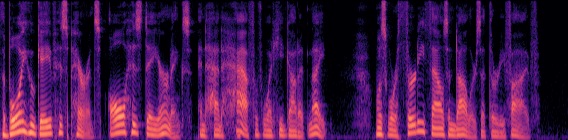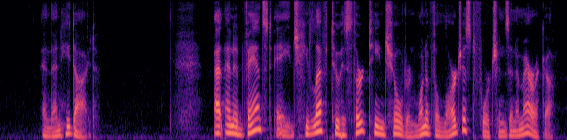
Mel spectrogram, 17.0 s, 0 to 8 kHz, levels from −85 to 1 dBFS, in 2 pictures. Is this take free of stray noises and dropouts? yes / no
yes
